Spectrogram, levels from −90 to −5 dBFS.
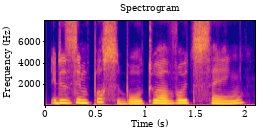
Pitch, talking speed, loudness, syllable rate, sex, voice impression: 235 Hz, 170 wpm, -15 LUFS, 5.1 syllables/s, female, very feminine, young, very thin, slightly relaxed, weak, dark, slightly soft, very clear, fluent, very cute, intellectual, very refreshing, very sincere, very calm, friendly, very reassuring, very unique, elegant, slightly wild, very sweet, slightly lively, very kind, modest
